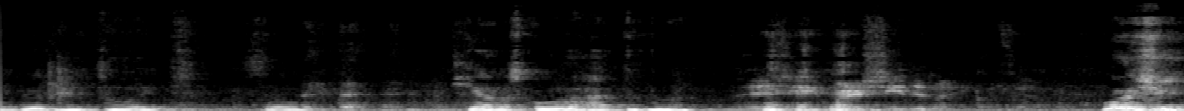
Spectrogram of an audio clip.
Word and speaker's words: chiaroscuro: Anyway, it's pronounced chiaroscuro, which means in Spanish, claro oscuro.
